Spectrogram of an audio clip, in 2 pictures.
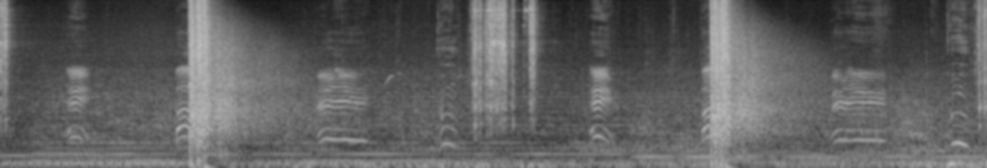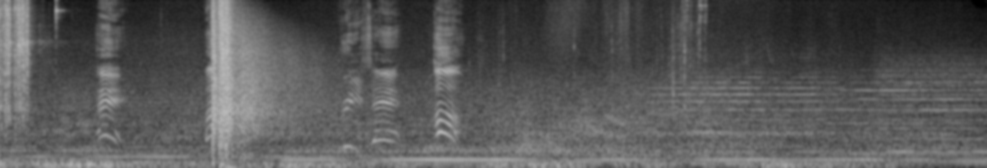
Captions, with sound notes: aim, fire. (gun shots blasting) - Ready, two, aim, fire. (gun shots blasting) Get ready, two, aim, fire. (gun shots blasting) Present arms. (trumpet blowing)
